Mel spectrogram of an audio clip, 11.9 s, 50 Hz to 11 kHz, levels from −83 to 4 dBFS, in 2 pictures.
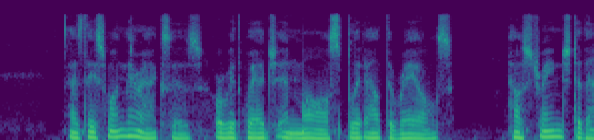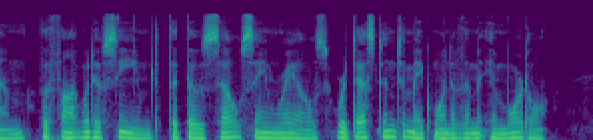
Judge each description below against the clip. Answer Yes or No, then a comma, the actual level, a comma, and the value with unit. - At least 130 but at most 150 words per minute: No, average, 180 wpm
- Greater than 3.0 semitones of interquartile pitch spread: No, narrow, 2.4 semitones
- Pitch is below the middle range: Yes, low, 110 Hz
